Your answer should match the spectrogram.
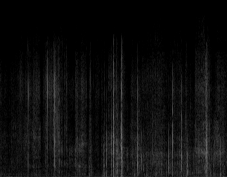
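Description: Paper envelope handled and torn open up close, with a run of crisp crinkles, rustles and short tearing bursts continuing throughout.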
